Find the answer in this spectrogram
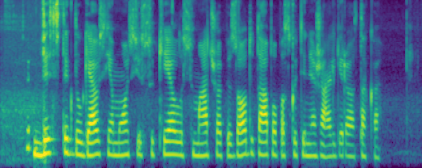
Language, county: Lithuanian, Vilnius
